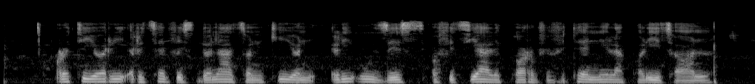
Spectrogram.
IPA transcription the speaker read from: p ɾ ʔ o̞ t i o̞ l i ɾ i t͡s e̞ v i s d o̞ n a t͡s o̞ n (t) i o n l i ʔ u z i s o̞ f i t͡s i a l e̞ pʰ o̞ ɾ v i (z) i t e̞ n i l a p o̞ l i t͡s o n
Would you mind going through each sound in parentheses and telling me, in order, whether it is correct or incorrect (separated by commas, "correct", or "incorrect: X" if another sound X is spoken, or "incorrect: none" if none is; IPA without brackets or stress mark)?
incorrect: k, incorrect: v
